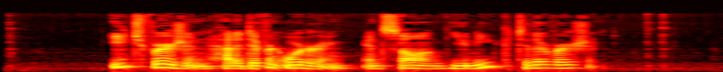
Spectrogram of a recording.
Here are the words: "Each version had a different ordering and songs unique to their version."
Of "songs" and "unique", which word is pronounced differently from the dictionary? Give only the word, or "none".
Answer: songs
